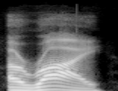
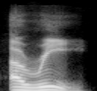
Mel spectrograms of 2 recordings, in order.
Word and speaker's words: awry: This word sounds like awry, not awry.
